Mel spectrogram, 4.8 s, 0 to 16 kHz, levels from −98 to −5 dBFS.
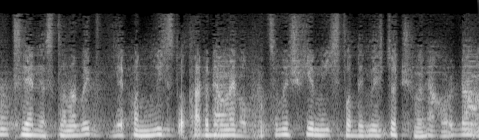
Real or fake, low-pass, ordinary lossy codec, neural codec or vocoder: fake; 14.4 kHz; MP3, 48 kbps; codec, 44.1 kHz, 0.9 kbps, DAC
